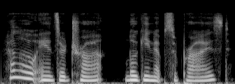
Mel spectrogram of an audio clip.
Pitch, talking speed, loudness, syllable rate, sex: 210 Hz, 155 wpm, -17 LUFS, 6.2 syllables/s, female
